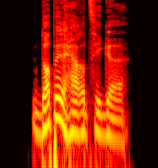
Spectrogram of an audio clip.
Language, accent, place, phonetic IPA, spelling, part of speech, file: German, Germany, Berlin, [ˈdɔpəlˌhɛʁt͡sɪɡə], doppelherzige, adjective, De-doppelherzige.ogg
- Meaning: inflection of doppelherzig: 1. strong/mixed nominative/accusative feminine singular 2. strong nominative/accusative plural 3. weak nominative all-gender singular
